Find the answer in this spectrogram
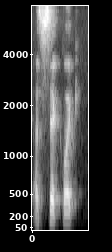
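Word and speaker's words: acyclic: okay i said it right this time directed a cyclic graph there we go um and they use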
